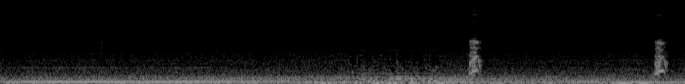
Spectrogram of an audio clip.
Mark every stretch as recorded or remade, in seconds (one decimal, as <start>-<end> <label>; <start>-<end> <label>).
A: 0.0-3.5 recorded; 3.5-4.4 remade; 4.4-6.9 recorded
